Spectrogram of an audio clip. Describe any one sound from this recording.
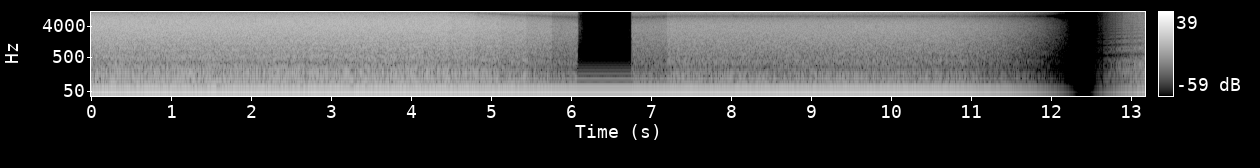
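A spaceship engine roars with a steady rushing hiss, cutting out briefly and then fading away.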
